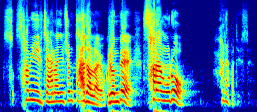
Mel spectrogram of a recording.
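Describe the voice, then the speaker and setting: A man, a pastor, preaching an animated sermon in a church, laughing as he talks and acting out quotes. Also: sits high, moderate pace.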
